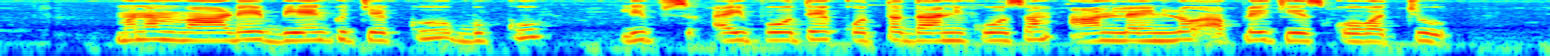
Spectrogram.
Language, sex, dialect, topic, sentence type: Telugu, female, Telangana, banking, statement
